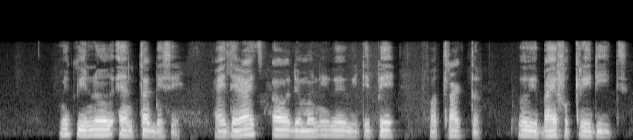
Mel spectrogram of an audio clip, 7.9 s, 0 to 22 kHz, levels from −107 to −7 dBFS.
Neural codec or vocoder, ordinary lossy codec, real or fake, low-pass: none; none; real; 7.2 kHz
